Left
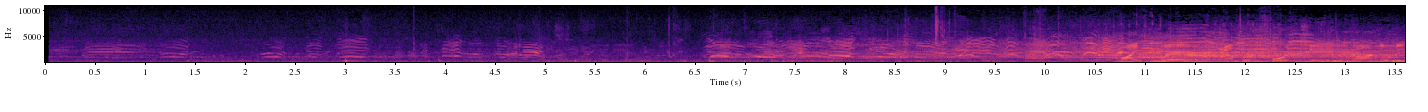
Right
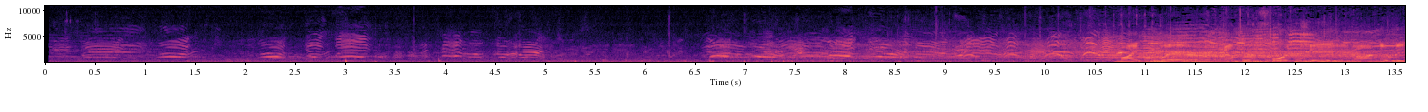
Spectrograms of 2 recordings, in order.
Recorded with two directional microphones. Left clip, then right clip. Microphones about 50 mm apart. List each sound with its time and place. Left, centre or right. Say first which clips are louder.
0.5 s run: right 3 dB; right
2.3 s a sound: right 7 dB; right
4.6 s vehicle: right 2 dB; right
6.6 s run: right 2 dB; centre
9.1 s honk: right 4 dB; right
10.0 s a man's voice: right 6 dB; right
